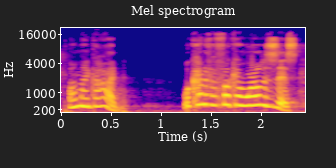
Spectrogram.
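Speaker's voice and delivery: high, fast, exasperated rant; outraged rant. Real, not acted. Vlogger venting about line-cutters, high outraged rant. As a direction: let the indignation push the voice up high. Ranting about rude people.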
